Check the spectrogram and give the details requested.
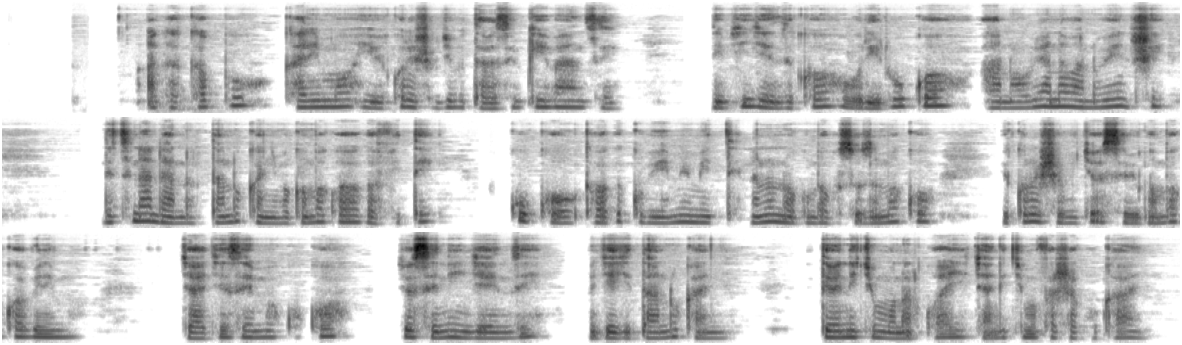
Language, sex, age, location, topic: Kinyarwanda, female, 18-24, Kigali, health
